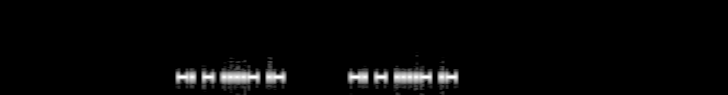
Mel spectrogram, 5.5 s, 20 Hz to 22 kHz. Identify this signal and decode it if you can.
Morse code, heard as a keyed tone, about 50 wpm, 700 Hz. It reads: NT4A NT4A
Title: USA Call Signs - 4 Characters - Repeated 2x - 50wpm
